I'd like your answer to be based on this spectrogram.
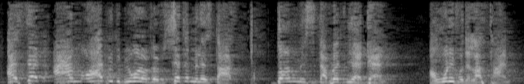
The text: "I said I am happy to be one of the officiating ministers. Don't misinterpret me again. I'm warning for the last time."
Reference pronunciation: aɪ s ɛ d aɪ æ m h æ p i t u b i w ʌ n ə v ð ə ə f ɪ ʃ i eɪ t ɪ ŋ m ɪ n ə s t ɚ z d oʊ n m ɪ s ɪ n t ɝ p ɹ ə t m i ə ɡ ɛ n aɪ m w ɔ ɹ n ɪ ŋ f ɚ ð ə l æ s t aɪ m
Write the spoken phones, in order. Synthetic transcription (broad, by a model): aɪ s ɛ d aɪ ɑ m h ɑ p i t u b i w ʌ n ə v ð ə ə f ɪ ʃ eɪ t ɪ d m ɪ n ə s t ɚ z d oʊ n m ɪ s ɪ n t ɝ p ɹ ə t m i ə ɡ ɛ n aɪ m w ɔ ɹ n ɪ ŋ f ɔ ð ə l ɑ s t aɪ m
